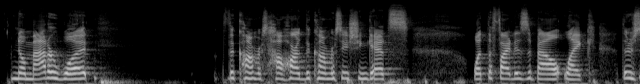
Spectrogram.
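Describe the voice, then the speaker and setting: A young woman co-hosting a podcast, talking earnestly in casual chat with frequent restarts. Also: high-pitched. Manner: earnest, many restarts and fillers. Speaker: podcast co-host.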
